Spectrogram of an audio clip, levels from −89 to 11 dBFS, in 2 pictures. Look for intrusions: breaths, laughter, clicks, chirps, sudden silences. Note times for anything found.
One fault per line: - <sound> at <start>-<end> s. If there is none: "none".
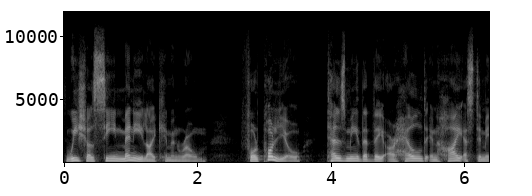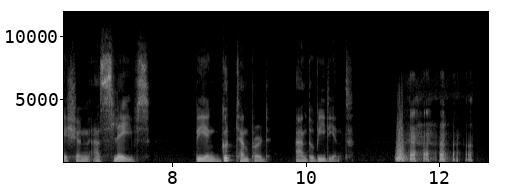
- laugh at 11.3-12.5 s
